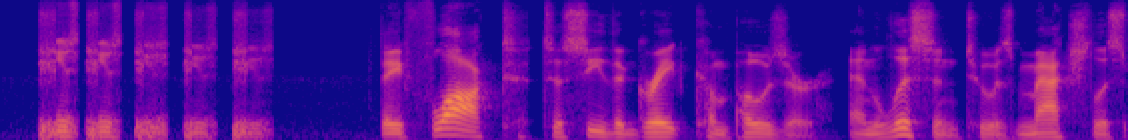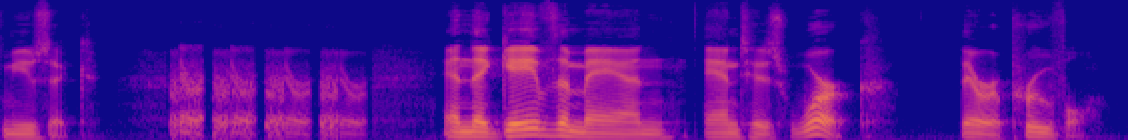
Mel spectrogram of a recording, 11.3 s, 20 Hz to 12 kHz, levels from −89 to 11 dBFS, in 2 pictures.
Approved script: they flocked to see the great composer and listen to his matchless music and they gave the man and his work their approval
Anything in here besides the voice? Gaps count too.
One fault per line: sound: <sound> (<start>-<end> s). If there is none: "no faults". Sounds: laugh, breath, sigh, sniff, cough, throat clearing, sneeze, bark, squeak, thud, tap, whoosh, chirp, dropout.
sound: laugh (0.2-1.4 s)
sound: laugh (6.5-7.5 s)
